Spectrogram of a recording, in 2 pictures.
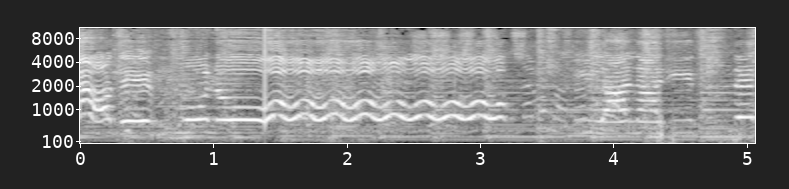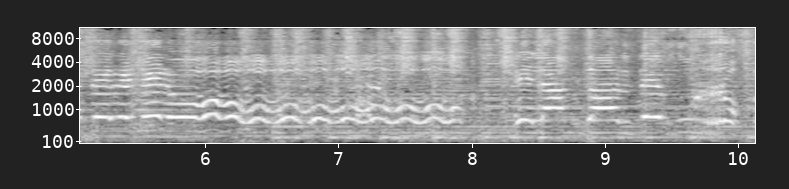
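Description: A woman singing an Aragonese jota (jota de picadillo) in long held notes with a wide vibrato, over a rondalla of guitars and accordion.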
